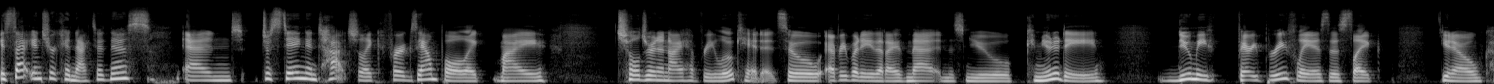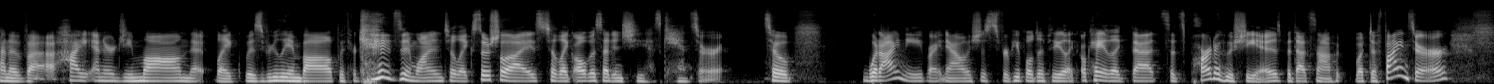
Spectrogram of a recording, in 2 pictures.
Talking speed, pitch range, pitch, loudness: 185 wpm, 155-190 Hz, 165 Hz, -20 LUFS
